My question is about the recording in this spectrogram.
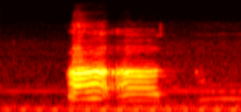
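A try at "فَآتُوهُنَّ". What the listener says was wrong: Panjang A-nya.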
